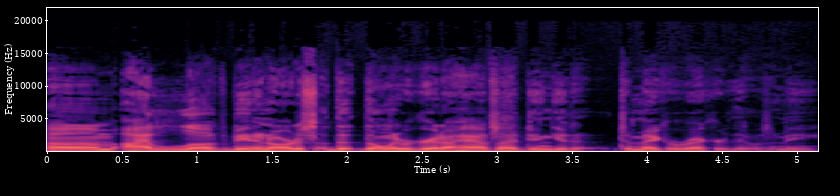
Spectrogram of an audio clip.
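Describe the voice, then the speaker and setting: Speaking in a plain, everyday voice with an American accent, the speaker moves at a fairly quick pace with hardly any pauses and ordinary pitch variation. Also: man, fairly low pitch for a man. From US West, California (Modesto/Oakdale area). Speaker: songwriter. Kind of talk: casual chat.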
